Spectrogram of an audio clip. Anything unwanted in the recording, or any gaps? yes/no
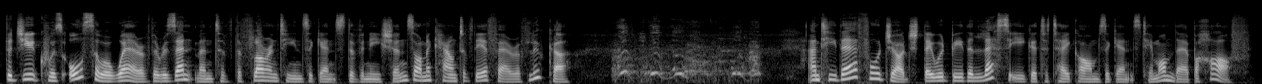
yes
